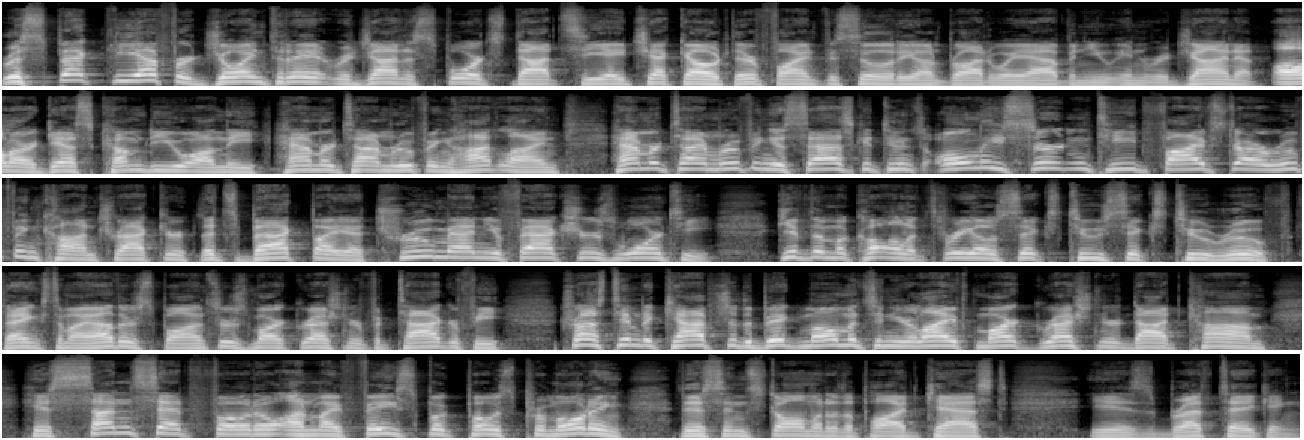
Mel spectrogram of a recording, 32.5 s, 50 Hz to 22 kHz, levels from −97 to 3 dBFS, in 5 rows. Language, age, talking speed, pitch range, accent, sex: English, 40-59, 160 wpm, 165-220 Hz, American, male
